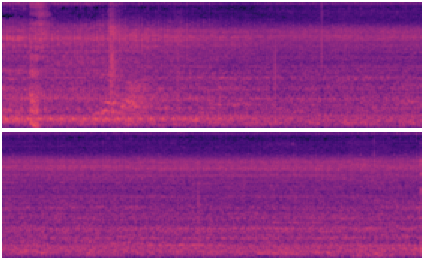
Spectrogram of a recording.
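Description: Car engine held at steady revs during a turbo manifold carbon cleaning, a continuous loud mechanical drone with rattling texture filling the whole stretch, a couple of brief sharp clicks near the start.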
